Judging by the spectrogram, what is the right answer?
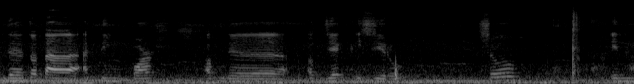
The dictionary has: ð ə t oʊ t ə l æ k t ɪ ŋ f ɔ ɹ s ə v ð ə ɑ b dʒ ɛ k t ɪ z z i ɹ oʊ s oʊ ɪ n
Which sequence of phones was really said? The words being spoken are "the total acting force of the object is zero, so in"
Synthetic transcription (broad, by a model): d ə t oʊ t ə l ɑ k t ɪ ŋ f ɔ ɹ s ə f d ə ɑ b dʒ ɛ k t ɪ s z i ɹ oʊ s oʊ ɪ n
